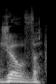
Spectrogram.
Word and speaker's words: Jove: Jova or Jova? – Jove. – How do you spell it? – J-O-V-E.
